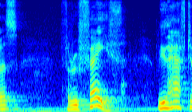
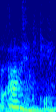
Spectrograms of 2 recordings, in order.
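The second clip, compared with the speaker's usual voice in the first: much softer, gentle teacher's promise; tender reassurance; 3 semitones lower, 16 dB quieter than usual. Retold or imitated. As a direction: softly comfort the crying child. Teacher comforts crying child.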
